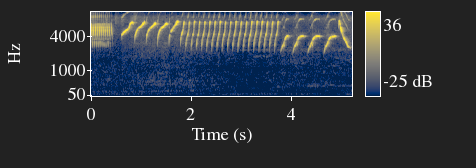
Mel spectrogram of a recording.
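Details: Russian singer canary training song with a fluting quality: a short buzzy trill, then a long series of clear rising whistled notes repeated quickly, speeding into a tight run before slowing to spaced upslurs again.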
